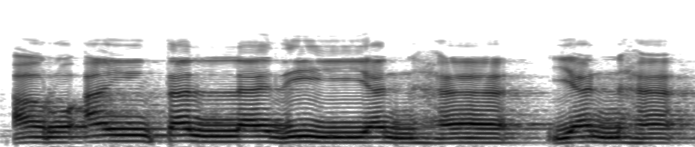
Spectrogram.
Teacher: Ada dengung tetapi hampir tidak begitu terasa karena dengungnya sangat singkat dan sangat pendek.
